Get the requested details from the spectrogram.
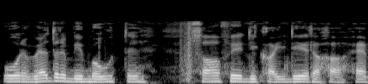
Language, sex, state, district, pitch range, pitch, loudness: Hindi, male, Haryana, Charkhi Dadri, 125-135 Hz, 130 Hz, -14 LUFS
